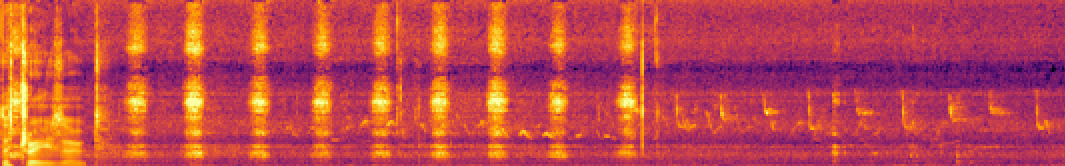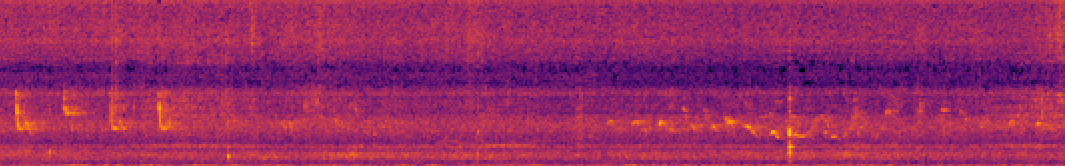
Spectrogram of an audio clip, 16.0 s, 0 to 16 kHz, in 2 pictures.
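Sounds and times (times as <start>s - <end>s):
small bird chirping: 1.8s - 9.4s.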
